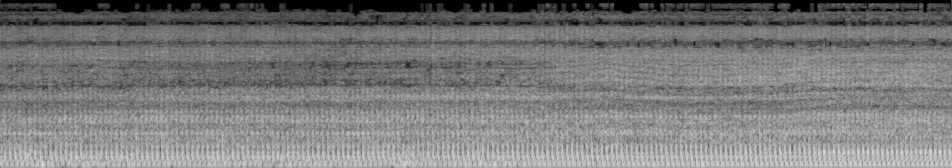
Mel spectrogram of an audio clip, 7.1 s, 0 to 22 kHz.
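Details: Mini tractor built from a LuAZ with Lifan C192F single-cylinder engine, after key (shaft key) repair: steady single-cylinder thump at fast idle, even beat outdoors; running normally.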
